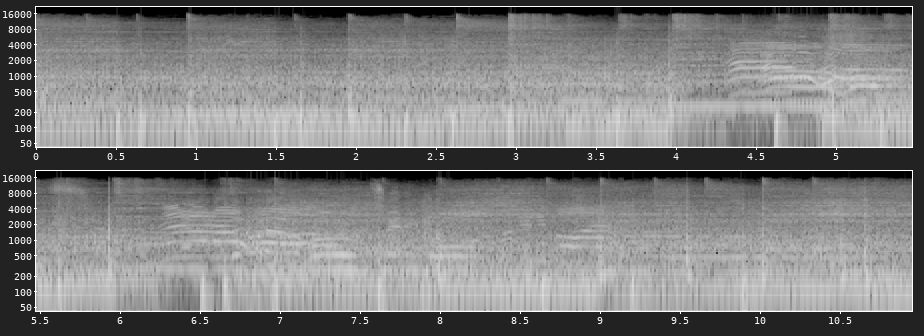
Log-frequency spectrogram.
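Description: Live rock band playing an instrumental passage: a steady drum-kit beat under sustained bass-guitar notes and electric guitar. Two phrases of sliding, wavering notes come in about halfway through.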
